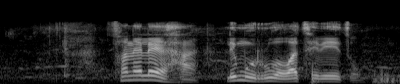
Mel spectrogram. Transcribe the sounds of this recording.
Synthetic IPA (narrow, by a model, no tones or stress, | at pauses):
t͡sʰwanɛlɛhalɪmʊruɔwat͡sʰebeːt͡sʼɔ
